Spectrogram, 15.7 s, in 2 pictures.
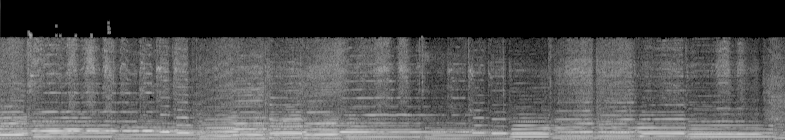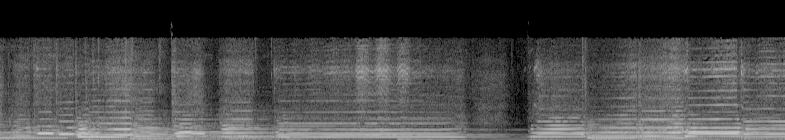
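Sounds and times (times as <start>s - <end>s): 
clarinet: 0.0s - 15.6s
piano: 0.0s - 15.6s
transverse flute: 0.0s - 15.6s.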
